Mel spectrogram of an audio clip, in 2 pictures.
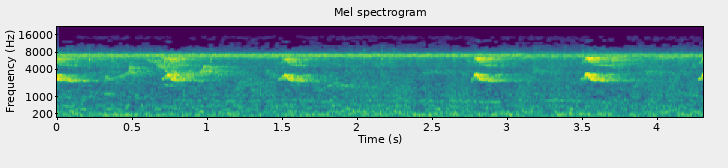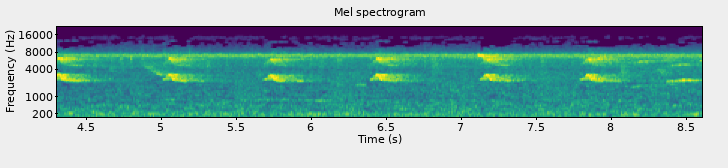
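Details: Tickell's blue flycatcher in Perlene Forest, Goa, 2017, singing short, high, sweet notes repeated about every second over a steady, shrill insect drone.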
